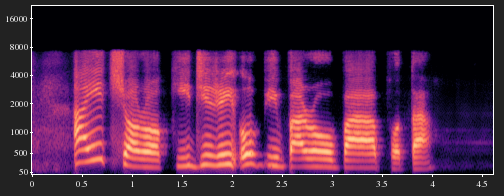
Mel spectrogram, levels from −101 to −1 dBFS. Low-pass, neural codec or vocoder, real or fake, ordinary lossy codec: 7.2 kHz; codec, 24 kHz, 0.9 kbps, DualCodec; fake; none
